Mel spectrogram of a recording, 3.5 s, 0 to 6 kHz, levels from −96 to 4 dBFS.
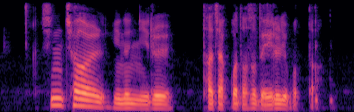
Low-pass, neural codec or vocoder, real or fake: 5.4 kHz; none; real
